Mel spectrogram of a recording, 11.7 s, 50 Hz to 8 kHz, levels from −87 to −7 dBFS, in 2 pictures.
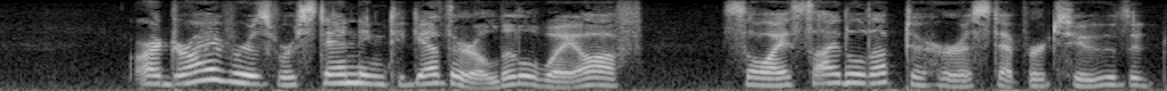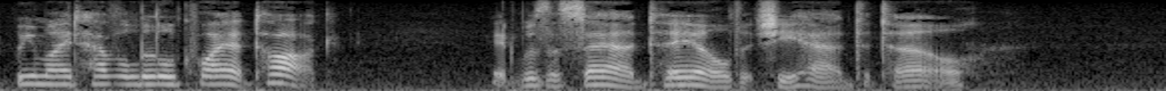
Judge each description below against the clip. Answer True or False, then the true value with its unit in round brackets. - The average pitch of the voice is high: True (210 Hz)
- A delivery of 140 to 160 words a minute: False (190 wpm)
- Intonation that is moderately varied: True (3.3 semitones)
